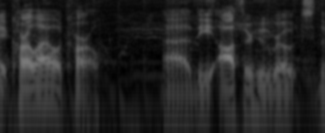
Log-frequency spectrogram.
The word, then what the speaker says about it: Carle: I thought it was Carlisle, but now it's like Carle. That's probably not Carlisle. So, but died yesterday, Carl. 91. Probably just Carl. Okay, Eric Carl. We'll go with that.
